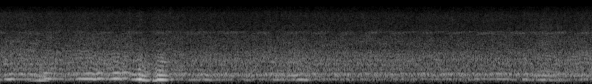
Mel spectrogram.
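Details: A close bee rises and falls in pitch around the second mark before the steady collective buzzing hum of many bees carries on evenly.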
